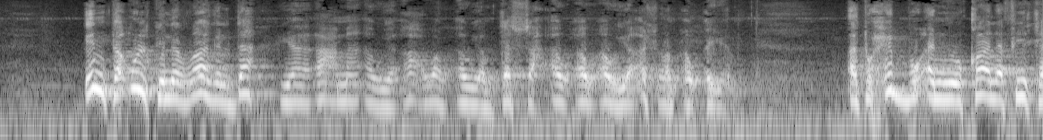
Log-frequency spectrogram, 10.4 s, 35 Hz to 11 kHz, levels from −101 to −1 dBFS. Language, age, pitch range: Arabic, 60-79, 175-235 Hz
